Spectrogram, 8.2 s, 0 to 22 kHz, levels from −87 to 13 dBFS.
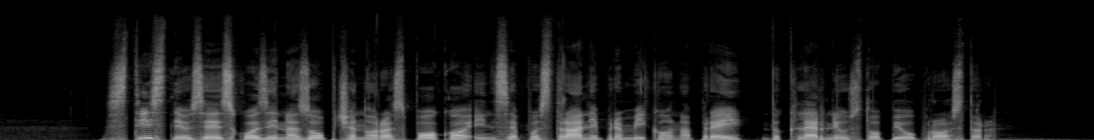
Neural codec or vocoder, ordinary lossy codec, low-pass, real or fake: none; none; 19.8 kHz; real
